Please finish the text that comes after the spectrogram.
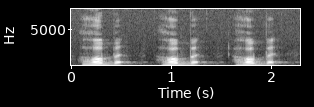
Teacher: با در اینجا قلقله میشه با قلقله میشه یعنی تکان میدین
